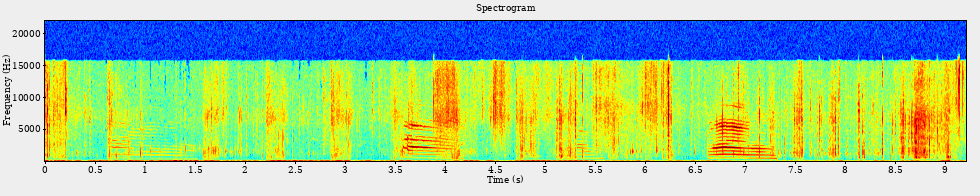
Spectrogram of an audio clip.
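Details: Chatty orange tabby stray cat rubbing against someone's legs outdoors at night: three clear drawn-out meows, each gliding downward, roughly three seconds apart, with scuffing footsteps and rustle in between.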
